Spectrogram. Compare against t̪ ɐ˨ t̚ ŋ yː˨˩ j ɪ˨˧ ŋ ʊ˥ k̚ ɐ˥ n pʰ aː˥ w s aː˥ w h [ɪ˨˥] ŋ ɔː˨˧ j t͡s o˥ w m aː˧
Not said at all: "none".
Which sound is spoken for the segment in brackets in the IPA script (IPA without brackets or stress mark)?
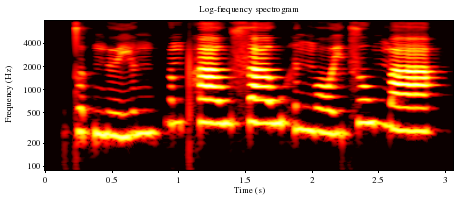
ɪ˧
